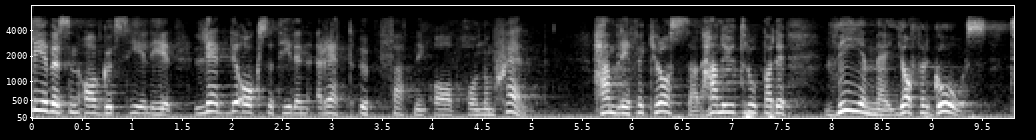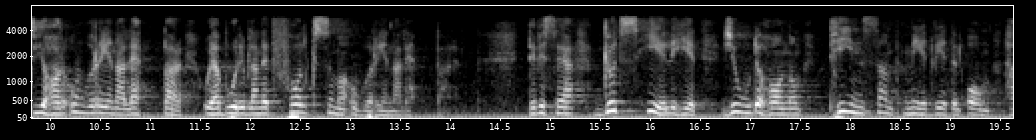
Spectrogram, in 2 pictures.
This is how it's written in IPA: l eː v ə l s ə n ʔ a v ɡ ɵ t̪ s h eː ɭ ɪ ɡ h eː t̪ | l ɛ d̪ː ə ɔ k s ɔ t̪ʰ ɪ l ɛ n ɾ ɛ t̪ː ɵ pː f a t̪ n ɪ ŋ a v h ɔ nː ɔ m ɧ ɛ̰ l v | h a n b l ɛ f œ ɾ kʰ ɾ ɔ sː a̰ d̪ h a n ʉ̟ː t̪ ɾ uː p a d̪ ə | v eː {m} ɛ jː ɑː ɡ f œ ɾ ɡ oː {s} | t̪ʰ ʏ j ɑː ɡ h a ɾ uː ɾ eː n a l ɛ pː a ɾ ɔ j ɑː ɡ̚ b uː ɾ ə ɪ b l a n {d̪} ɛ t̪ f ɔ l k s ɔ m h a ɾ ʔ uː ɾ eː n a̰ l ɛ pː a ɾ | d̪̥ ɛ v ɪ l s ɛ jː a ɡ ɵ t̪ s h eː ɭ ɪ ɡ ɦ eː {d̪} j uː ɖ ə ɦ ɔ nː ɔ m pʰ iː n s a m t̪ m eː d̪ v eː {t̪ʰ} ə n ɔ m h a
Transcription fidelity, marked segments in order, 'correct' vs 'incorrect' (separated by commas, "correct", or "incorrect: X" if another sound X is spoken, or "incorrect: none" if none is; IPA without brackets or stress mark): correct, correct, correct, incorrect: t̪, incorrect: t̪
